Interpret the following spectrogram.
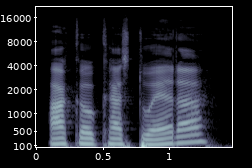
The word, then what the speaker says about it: Ako Castuera: So it was written by two separate people, Akko God damn it, I'm saying her name wrong. Ako Castuera.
